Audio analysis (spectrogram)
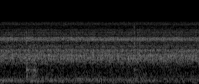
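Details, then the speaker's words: Sony Handy Personal battery table radio after capacitor replacement: steady hiss with faint high whistle and no program audio, louder static; caps were bad but another fault remains, owner suspects a transistor. "So, now the static is much louder. So, the caps were bad, but there's still something else wrong."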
